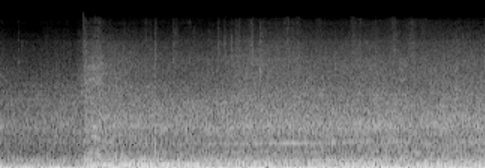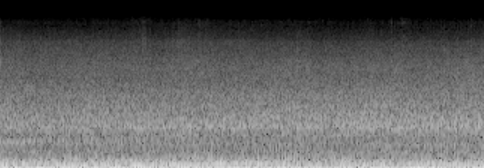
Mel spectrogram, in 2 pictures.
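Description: Steady low rumble of a car moving slowly, heard from inside its cabin, with road and street traffic noise.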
